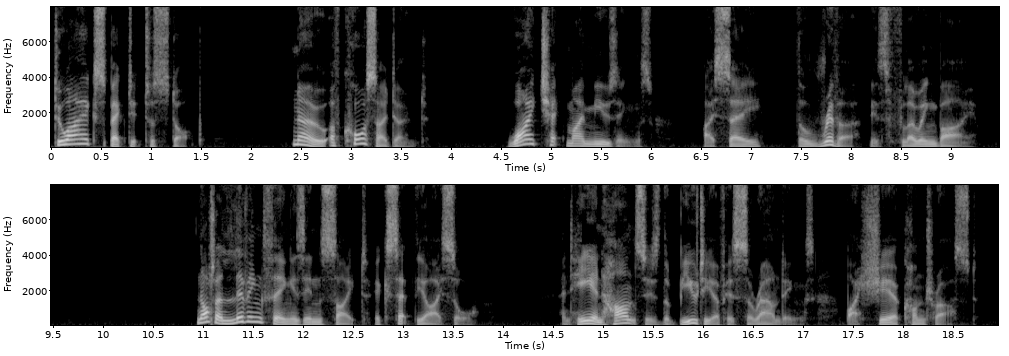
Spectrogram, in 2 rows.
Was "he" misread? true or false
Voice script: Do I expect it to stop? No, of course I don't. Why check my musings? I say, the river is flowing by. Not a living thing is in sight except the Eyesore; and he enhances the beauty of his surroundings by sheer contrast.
false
